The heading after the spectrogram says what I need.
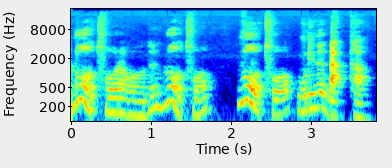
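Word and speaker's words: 骆驼: 봐, 예를 들면 이 타자는 그 중국 발음으로는 루오투어라고 하거든.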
